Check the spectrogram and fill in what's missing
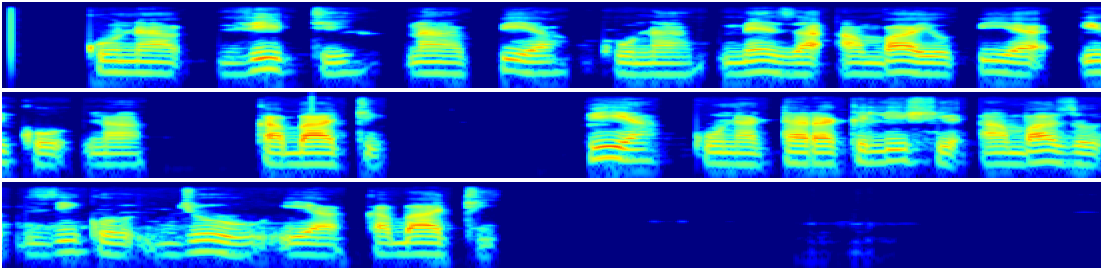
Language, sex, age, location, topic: Swahili, male, 25-35, Nairobi, health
